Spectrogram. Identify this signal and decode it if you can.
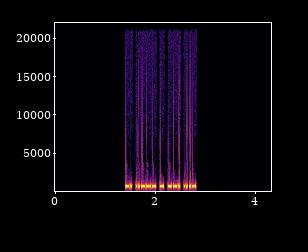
Morse code, heard as a keyed tone, about 44 wpm, 700 Hz. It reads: N2TGV
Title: USA Call Signs - 5 Characters - Repeated 3x - 45wpm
